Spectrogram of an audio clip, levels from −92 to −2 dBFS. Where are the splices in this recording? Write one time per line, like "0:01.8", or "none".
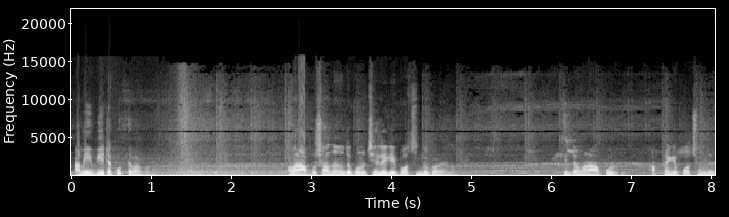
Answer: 0:01.0
0:02.7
